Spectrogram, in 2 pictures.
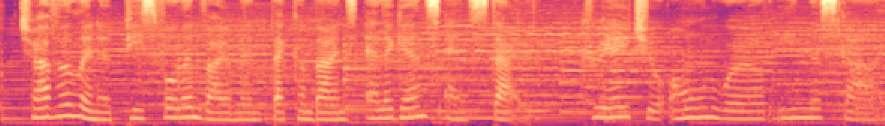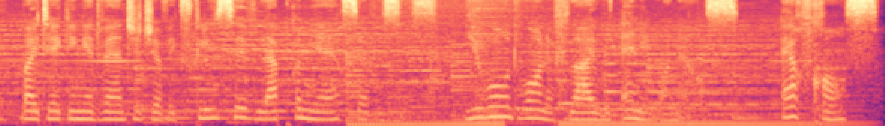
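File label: French English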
